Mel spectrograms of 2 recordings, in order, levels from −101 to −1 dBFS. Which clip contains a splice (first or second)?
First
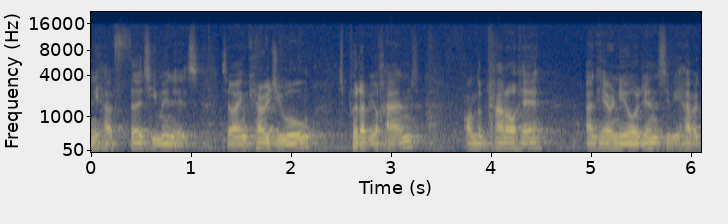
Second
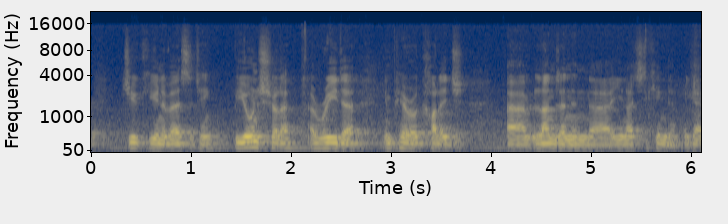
first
